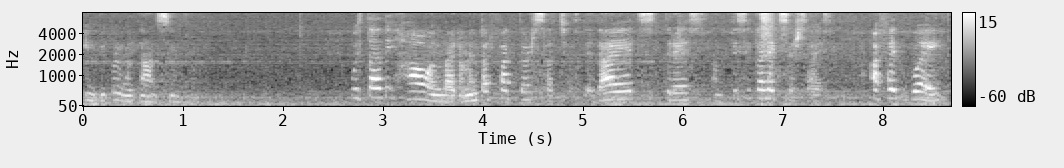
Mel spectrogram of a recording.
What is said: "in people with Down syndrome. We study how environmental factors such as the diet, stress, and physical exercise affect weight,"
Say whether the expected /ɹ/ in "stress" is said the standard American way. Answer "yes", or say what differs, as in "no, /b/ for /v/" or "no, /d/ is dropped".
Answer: yes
